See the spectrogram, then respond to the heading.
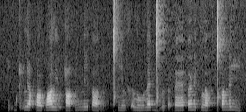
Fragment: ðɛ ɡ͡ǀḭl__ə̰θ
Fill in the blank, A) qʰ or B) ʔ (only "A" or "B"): B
